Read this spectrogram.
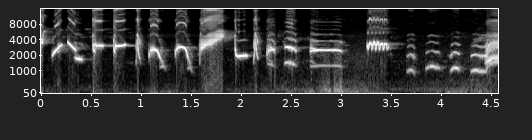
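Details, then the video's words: Asian pied starling singing for training other birds, a fast run of loud downslurred whistles and raspy squawks, then softer, lower whistled phrases repeated near the end. "Pancingan Burung Jalak Suren Gacor Mompa Variasi - Suara Masteran Jalak Agar Gacor Full Isian Mewah"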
